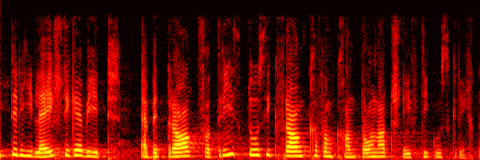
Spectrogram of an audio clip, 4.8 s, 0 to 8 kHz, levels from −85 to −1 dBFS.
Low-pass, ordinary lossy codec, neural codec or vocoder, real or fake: 7.2 kHz; none; vocoder, 22.05 kHz, 80 mel bands, WaveNeXt; fake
